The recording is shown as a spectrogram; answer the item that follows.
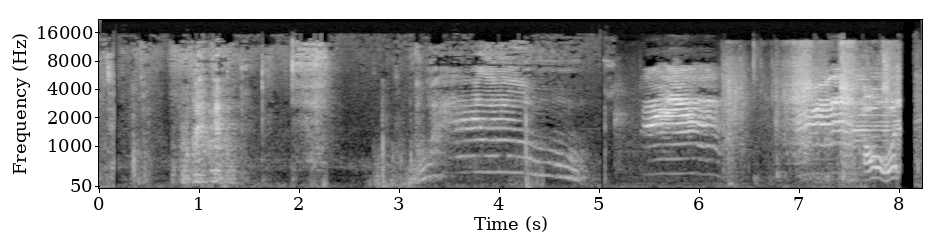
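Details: Domestic cat in a funny compilation giving a long drawn-out arching meow, then a higher wavering yowl, with people speaking over and between the calls indoors.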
